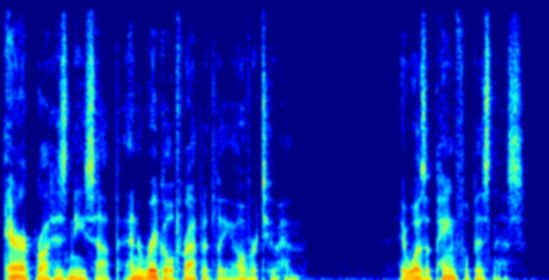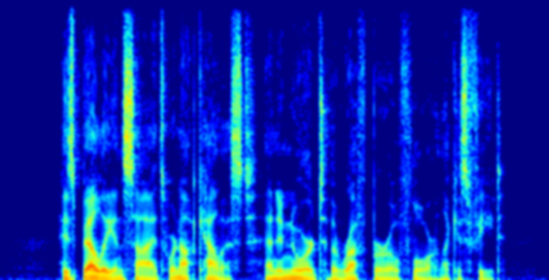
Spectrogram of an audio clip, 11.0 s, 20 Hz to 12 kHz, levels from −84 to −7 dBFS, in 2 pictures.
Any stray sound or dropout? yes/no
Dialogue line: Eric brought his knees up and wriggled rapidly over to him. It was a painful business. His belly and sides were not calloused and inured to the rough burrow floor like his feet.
no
